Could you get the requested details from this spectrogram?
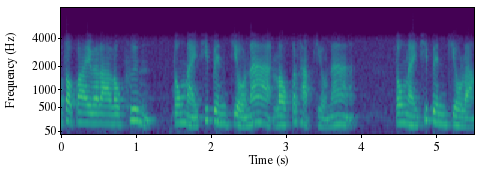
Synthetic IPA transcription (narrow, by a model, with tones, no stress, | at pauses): t̪ɔː˨˩pa˧jweː˧laː˧ɾa˧wkʰɯ˥˩n | t̪o˧ŋna˩˦jt̪ʰiː˥˩pe˧nki˨˩əwnaː˥˩ɾa˧wkɔː˥˩t̪ʰa˨˩kːi˨˩əwnaː˥˩ | t̪o˧ŋna˩˦jt̪ʰiː˥˩pe˧nki˨˩əwla˩˦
